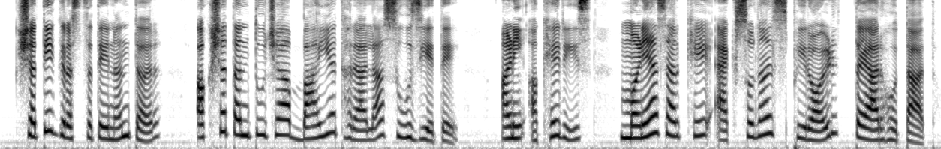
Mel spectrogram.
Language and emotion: Marathi, neutral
